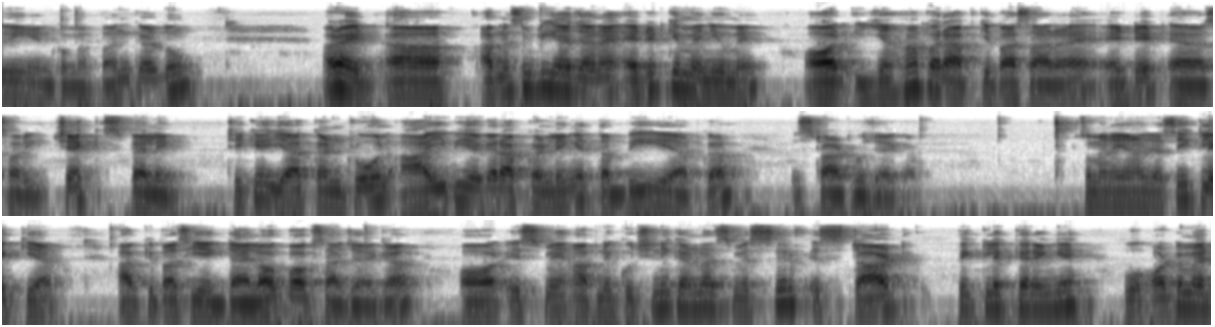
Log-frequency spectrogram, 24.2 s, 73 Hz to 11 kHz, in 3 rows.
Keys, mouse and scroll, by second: 3.4 click, 14.2-16.8 drag, 16.8-21.0 drag.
